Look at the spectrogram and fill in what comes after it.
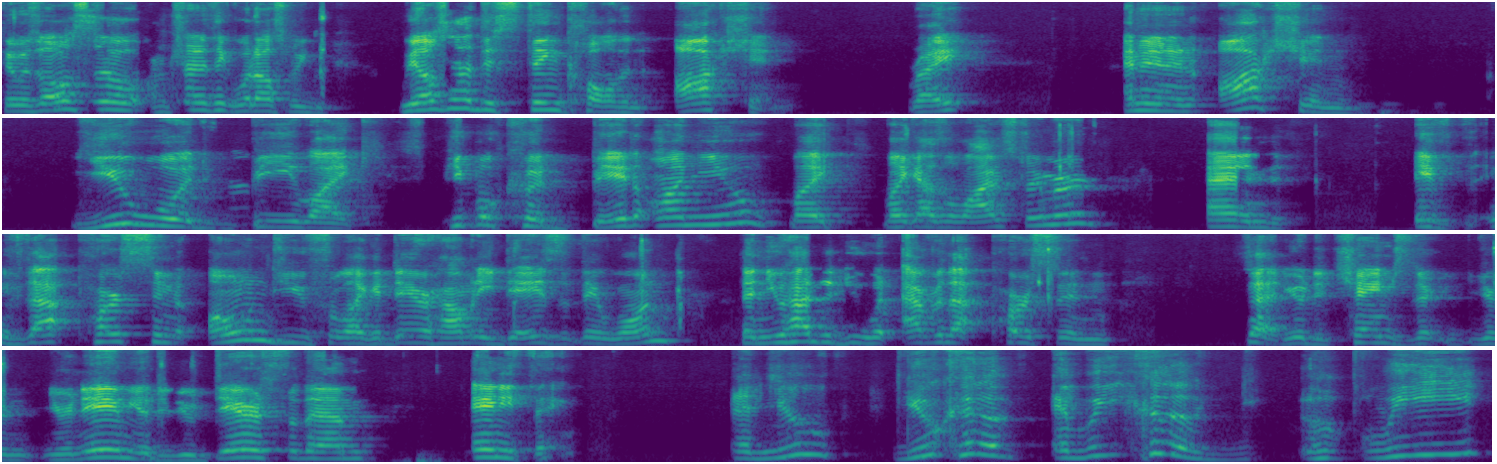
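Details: Young adult speaker; ordinary speech.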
